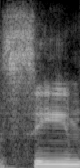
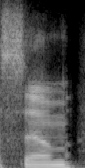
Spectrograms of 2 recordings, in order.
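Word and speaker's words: SIEM: and events management system some people call it a seem some people call it a sim uh i generally call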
